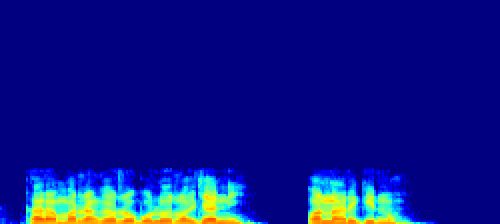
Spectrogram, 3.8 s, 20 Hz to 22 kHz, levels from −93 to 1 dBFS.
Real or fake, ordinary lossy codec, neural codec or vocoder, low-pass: fake; none; codec, 16 kHz, 4 kbps, FunCodec, trained on Chinese and English, 50 frames a second; 5.4 kHz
